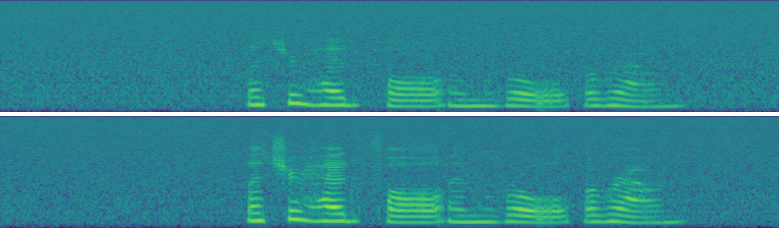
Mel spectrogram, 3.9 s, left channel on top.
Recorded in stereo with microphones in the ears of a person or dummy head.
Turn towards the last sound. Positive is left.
turn(degrees=-65)  # may be behind; listen again after turning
